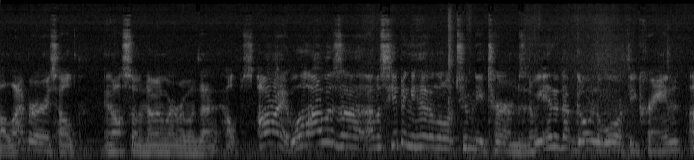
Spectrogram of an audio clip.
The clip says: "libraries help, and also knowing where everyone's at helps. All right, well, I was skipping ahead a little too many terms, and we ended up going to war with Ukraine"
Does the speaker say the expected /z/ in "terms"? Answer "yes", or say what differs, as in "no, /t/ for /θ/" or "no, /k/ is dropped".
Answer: yes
